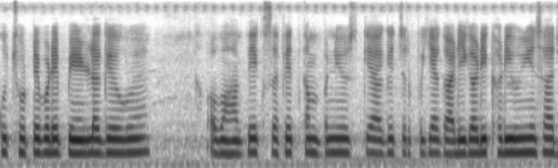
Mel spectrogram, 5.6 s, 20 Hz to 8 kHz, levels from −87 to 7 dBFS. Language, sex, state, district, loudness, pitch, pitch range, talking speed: Hindi, female, Uttar Pradesh, Lalitpur, -14 LUFS, 205 Hz, 200-210 Hz, 235 wpm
